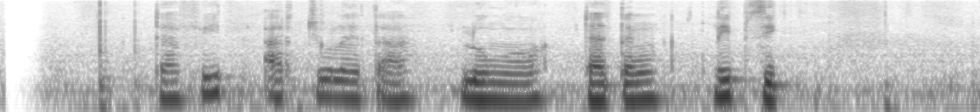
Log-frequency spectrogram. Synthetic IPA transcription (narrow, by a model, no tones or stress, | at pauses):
ɖ̪̥afit̪̚ʔart͡ʃulet̪aluŋɔɖ̥a̤t̪əŋlipsɪk̚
